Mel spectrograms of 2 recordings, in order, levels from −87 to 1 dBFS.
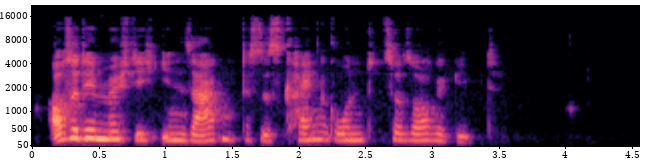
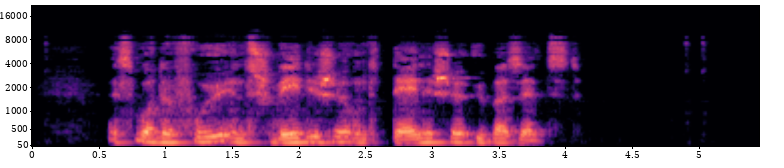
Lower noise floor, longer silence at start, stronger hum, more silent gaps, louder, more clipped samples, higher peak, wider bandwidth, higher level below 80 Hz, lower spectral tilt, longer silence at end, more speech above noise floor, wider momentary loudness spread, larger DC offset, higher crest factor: second, -63 dBFS vs -83 dBFS; second, 0.15 s vs 0.6 s; neither; neither; about the same, -22 LUFS vs -20 LUFS; neither; about the same, -2 dBFS vs -4 dBFS; first, 16 kHz vs 9.4 kHz; about the same, -68 dBFS vs -64 dBFS; about the same, -4 dB/octave vs -4.5 dB/octave; second, 1.1 s vs 1.35 s; second, 42 dB vs 62 dB; about the same, 11 LU vs 10 LU; neither; about the same, 20 dB vs 18 dB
